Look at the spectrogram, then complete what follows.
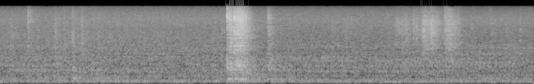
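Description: Cookware and utensils being handled while frying in a kitchen: one sharp clack about two seconds in and a couple of lighter clicks near the end, over a steady background hum.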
